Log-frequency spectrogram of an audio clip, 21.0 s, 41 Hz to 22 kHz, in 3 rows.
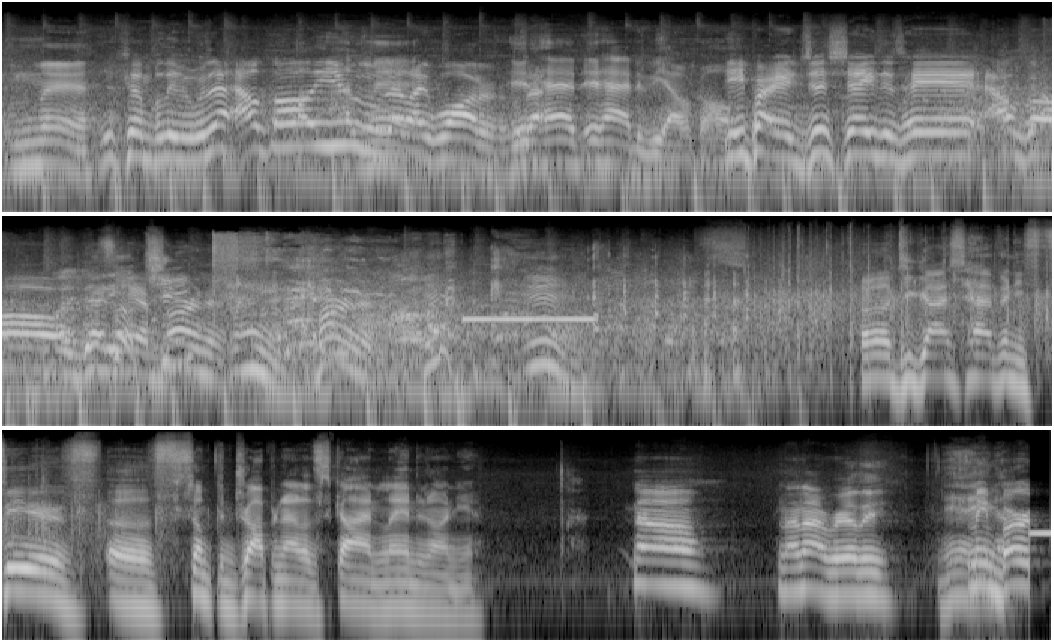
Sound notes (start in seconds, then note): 9.7 Chanel laughs; 11.0 audience applauds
